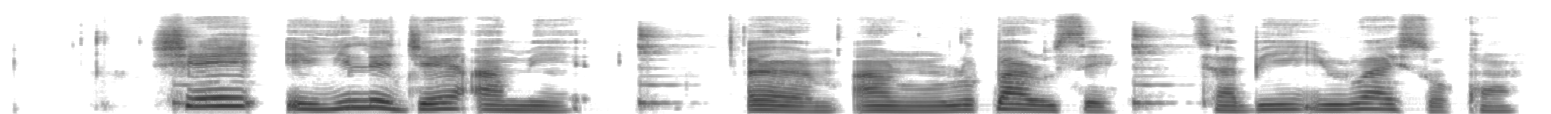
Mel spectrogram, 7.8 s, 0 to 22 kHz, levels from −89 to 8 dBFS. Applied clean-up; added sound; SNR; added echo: classical method spectral subtraction.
